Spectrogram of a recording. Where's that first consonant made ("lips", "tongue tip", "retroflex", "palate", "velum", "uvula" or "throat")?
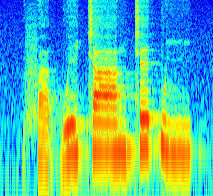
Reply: lips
